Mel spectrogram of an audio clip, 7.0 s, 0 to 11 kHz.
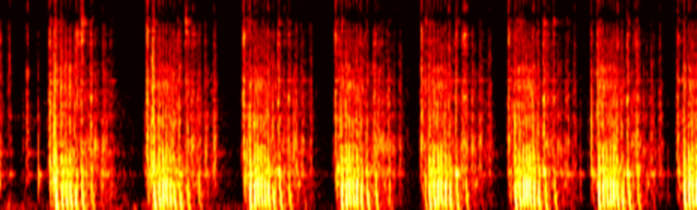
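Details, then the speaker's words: Early-1970s Remington SL 11 chainsaw after cleaning and setting points and carburetor adjustment: crisp revs about once a second, picking up cleanly and dropping back without bogging; runs well, seemingly no further carb adjustment needed. "so i ran it for a bit and it really doesn't seem like it needs a carburetor adjustment"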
